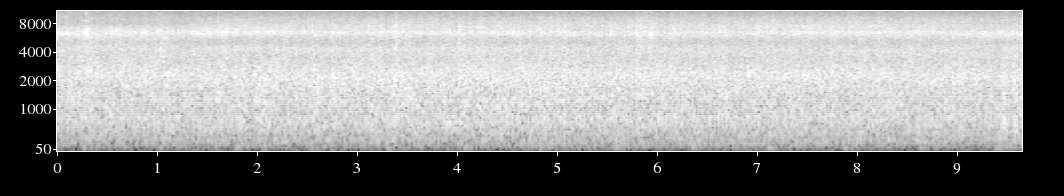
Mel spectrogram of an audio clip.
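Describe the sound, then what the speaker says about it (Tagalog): Strong floodwater current rushing through a roadside canal during heavy rain, a loud, dense, continuous roar of churning water with no pauses, close and steady throughout. "Lakas ng agos ng tubig."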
